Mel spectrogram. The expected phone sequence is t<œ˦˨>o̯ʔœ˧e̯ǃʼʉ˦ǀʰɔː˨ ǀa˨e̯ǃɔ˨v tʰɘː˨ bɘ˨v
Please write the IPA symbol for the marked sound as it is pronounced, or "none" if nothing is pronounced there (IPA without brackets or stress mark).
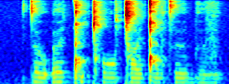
œ˨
